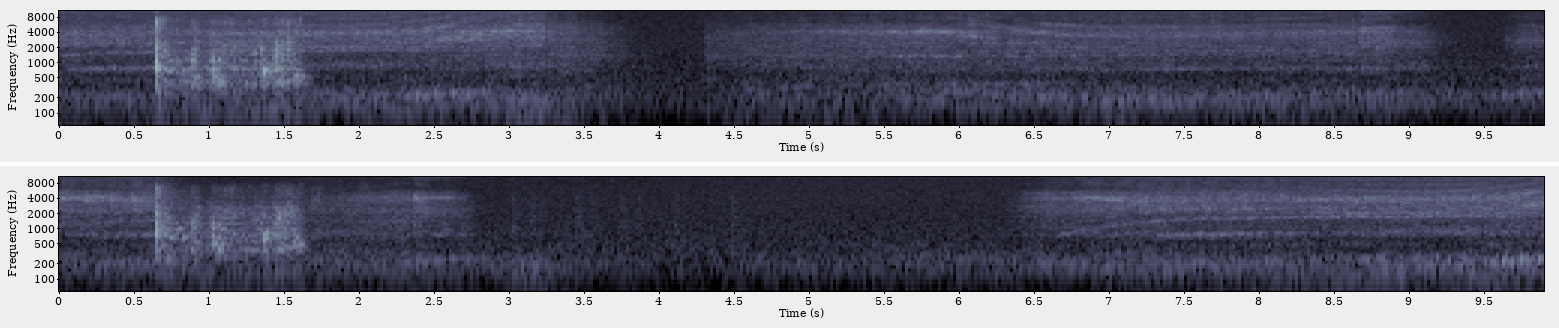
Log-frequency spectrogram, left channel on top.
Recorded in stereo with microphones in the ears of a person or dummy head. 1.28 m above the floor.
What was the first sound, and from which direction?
A splash, 55° left (ahead or behind).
